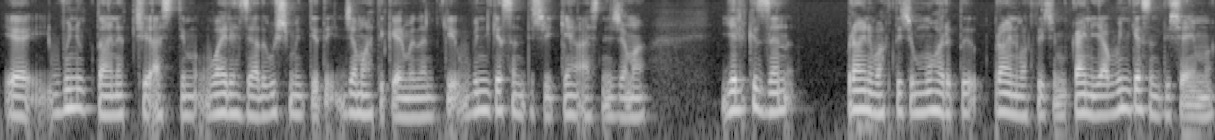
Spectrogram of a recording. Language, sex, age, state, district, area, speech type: Kashmiri, male, 45-60, Jammu and Kashmir, Ganderbal, urban, spontaneous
